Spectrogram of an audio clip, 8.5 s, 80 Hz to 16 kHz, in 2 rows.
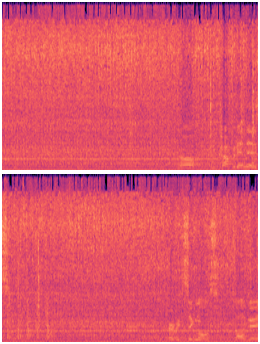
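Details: Engine-swapped Audi A4, after repairing sensor wiring (solder, shrink wrap, tape) that caused crank no-start: steady even low idle, no stumble, knock or hunting; running smoothly.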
